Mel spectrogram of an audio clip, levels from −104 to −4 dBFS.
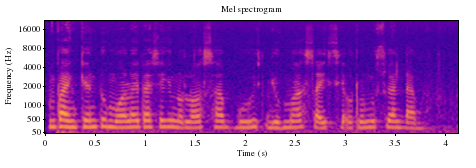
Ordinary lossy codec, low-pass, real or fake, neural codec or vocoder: none; none; fake; vocoder, 44.1 kHz, 128 mel bands every 512 samples, BigVGAN v2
